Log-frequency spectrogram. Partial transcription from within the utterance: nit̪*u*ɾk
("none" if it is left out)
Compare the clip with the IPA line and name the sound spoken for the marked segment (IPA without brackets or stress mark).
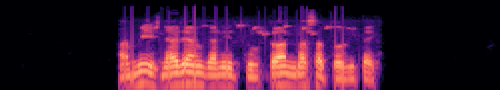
u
